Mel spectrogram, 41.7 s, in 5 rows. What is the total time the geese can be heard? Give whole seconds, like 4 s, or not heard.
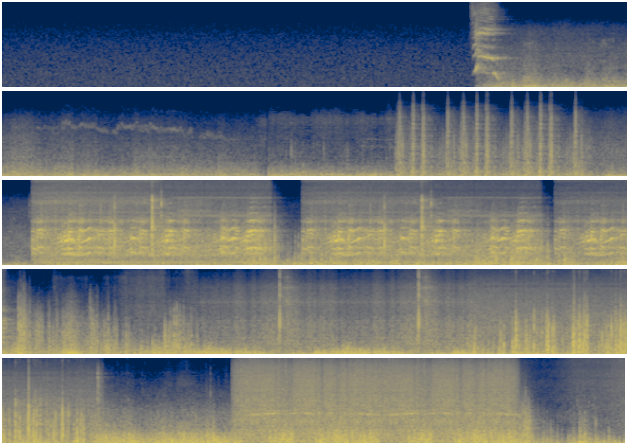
8 s.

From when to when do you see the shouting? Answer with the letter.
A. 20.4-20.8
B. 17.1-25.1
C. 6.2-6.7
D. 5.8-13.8
C.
